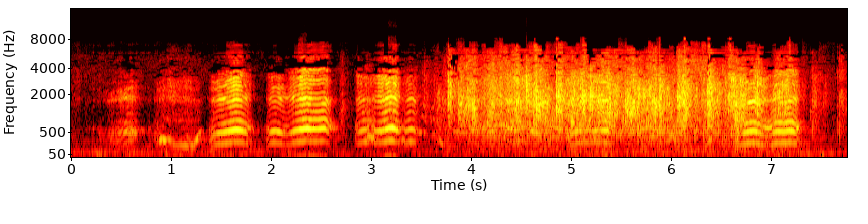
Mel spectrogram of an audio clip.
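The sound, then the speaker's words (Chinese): A child crying as it comes in from outside: loud, wavering wails and sobs in a series of bursts. “孩子从外头哭着进来了。”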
